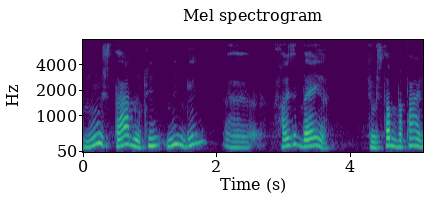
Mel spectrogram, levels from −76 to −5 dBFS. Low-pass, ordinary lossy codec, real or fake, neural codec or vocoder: 7.2 kHz; Opus, 64 kbps; fake; autoencoder, 22.05 kHz, a latent of 192 numbers a frame, VITS, trained on one speaker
